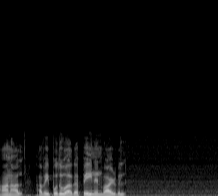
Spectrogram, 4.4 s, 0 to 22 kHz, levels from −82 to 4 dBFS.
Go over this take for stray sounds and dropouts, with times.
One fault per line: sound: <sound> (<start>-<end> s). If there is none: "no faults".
no faults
